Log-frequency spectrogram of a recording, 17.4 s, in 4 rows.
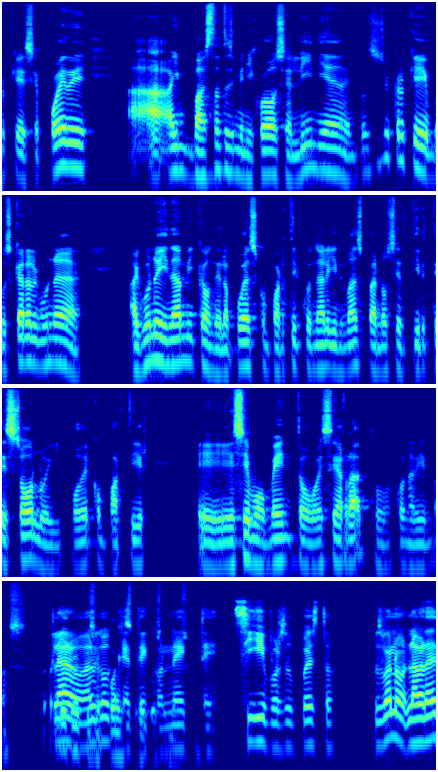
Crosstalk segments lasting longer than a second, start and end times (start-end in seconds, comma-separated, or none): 13.5-15.0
